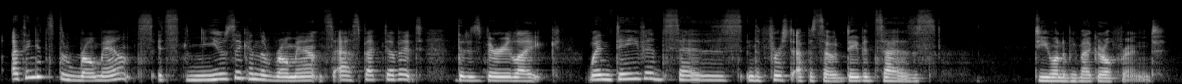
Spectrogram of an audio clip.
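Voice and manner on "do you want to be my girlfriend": put-on flat delivery, faster pace. Telling a co-host about a TV show, quoting a character; imitating David's deadpan. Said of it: "It's very deadpan".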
